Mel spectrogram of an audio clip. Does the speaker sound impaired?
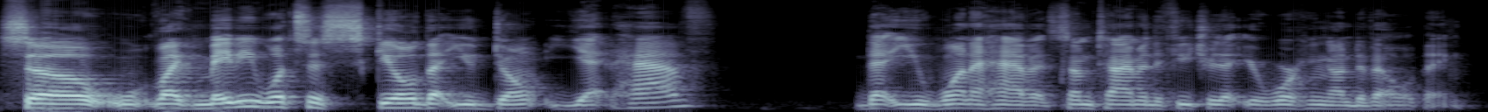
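No.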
